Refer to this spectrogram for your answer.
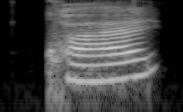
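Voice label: "kuai", second tone, pinyin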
